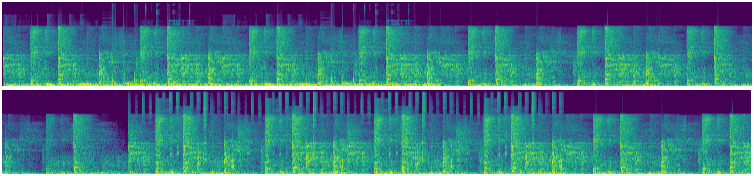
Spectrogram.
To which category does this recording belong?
Music > Multiple instruments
